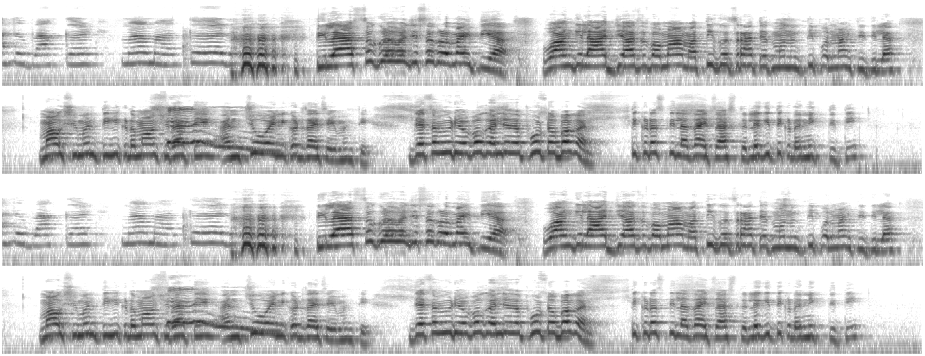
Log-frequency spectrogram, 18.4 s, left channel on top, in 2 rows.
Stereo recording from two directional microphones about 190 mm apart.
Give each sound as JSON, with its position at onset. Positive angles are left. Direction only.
{"t": 0.3, "sound": "child singing", "side_deg": -15}
{"t": 2.2, "sound": "a woman's voice", "side_deg": 15}
{"t": 3.2, "sound": "speech", "side_deg": 5}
